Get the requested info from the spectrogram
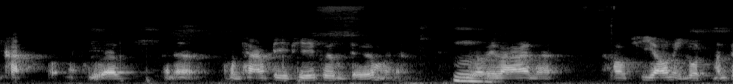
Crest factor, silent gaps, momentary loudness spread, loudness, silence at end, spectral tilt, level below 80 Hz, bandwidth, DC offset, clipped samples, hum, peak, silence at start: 16 dB; none; 15 LU; -25 LUFS; 0 s; -8 dB/octave; -54 dBFS; 16 kHz; under 0.1%; under 0.1%; none; -10 dBFS; 0.05 s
